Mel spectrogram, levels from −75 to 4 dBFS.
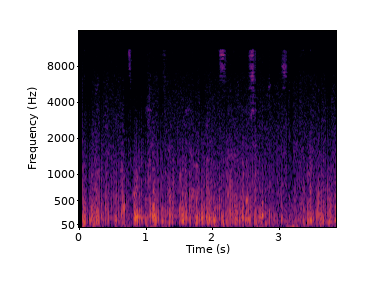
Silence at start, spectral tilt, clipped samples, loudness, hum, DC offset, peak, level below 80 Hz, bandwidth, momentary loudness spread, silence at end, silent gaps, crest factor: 0.05 s; -6.5 dB/octave; under 0.1%; -33 LUFS; none; under 0.1%; -14 dBFS; -44 dBFS; 11.5 kHz; 5 LU; 0 s; none; 18 dB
